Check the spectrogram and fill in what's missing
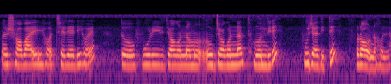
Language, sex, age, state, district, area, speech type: Bengali, female, 18-30, West Bengal, Birbhum, urban, spontaneous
